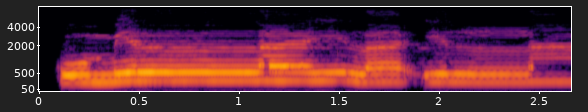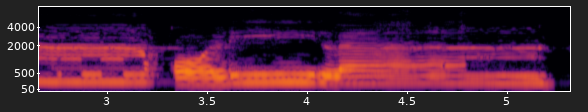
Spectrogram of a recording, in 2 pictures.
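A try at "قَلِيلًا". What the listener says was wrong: Qalila, jangan qalila. Qalila. Hati-hati, ada haknya di ujung. Qumil laila illa qalila qalila, jangan qalila, hati-hati.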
